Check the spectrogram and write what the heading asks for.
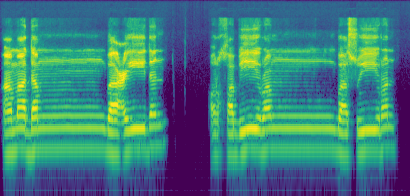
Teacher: تنوین کے بعد اگر با آ جائے یا نون ساکن کے بعد با آ جائے تو ان کی آوازوں کو میم سے بدل دیتے ہیں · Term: اقلاب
